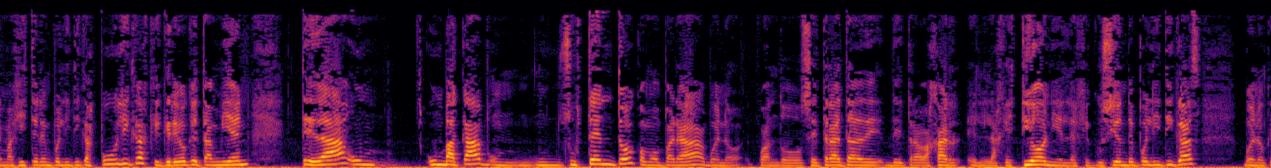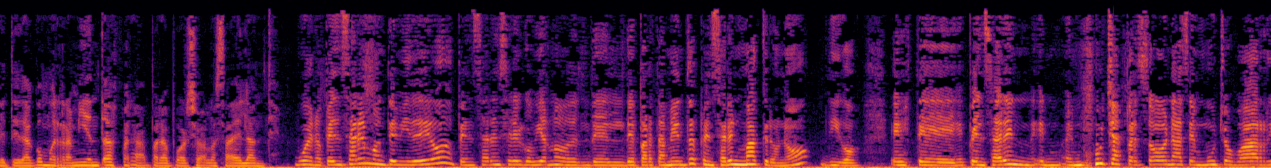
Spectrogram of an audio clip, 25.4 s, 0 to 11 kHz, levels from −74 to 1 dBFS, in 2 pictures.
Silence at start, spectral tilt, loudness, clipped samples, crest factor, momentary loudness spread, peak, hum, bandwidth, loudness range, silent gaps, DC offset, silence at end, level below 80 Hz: 0 s; -5 dB/octave; -16 LUFS; under 0.1%; 14 dB; 9 LU; 0 dBFS; none; 11 kHz; 3 LU; none; under 0.1%; 0 s; -20 dBFS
